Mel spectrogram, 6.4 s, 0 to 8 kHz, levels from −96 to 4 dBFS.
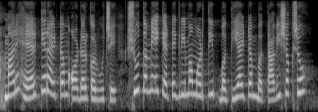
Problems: constant background noise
